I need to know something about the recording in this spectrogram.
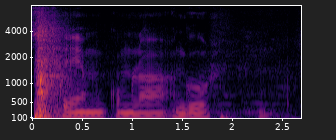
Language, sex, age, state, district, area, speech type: Manipuri, male, 60+, Manipur, Imphal East, urban, spontaneous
